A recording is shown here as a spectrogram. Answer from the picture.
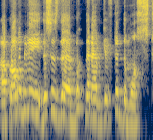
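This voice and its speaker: Loud and projected, a man with a Tamil accent speaks in a high, bright, sharp voice. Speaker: chief guest speaker. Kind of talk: talk to a student reading group. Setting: video call.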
